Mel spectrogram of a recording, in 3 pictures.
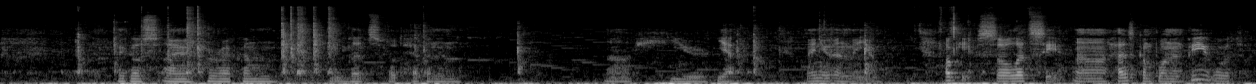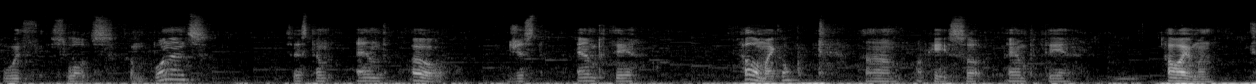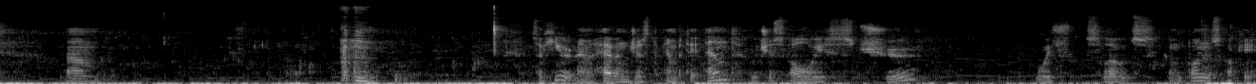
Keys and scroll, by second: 0.5 alt+1, 1.1 Escape, 1.7-4.2 typing, 1.9 Tab, 2.8 Tab, 5.1 Return, 7.3 alt+2, 7.3-10.1 typing.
